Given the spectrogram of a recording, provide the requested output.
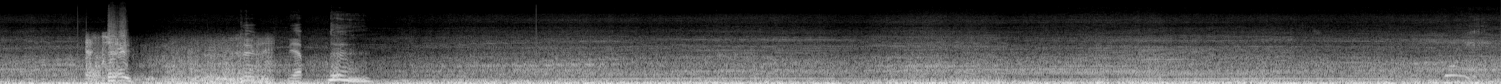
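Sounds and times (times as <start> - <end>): wind rumble: 0.0 - 15.0
motorcycle engine running: 3.0 - 15.0.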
